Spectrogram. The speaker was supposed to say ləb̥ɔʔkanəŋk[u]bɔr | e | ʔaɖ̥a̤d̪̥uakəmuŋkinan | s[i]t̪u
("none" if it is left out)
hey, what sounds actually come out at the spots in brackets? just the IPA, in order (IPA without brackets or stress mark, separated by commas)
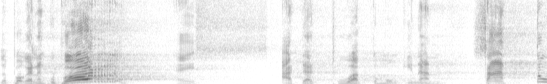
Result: u, a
